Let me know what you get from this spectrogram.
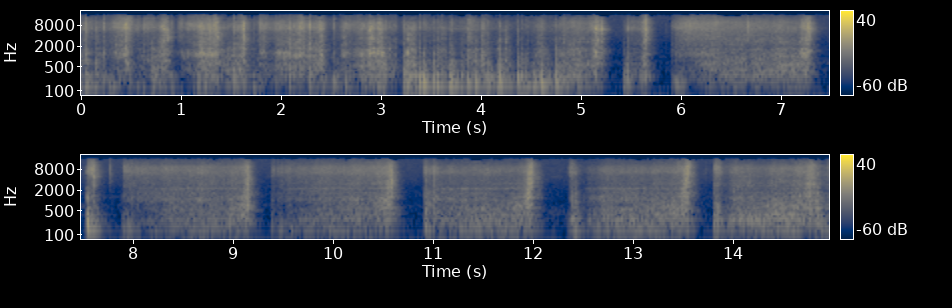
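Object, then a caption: Corrugated cardboard box. Long nails scratch and tap along the taped top seam of a medium, closed, hollow corrugated cardboard shipping box. The result is a steady papery scraping with bursts of tapping, broken by brief pauses.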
